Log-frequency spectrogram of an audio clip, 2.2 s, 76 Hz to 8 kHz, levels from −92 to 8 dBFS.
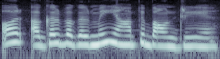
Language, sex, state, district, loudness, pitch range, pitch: Hindi, female, Uttar Pradesh, Lucknow, -12 LUFS, 215-270 Hz, 240 Hz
